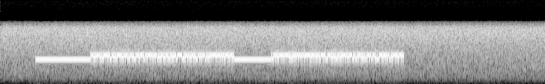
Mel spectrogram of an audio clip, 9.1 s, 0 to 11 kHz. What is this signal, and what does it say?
300-baud modem data (V.21 tones), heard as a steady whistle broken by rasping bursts, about 300 baud, 200 Hz shift, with phone line noise.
